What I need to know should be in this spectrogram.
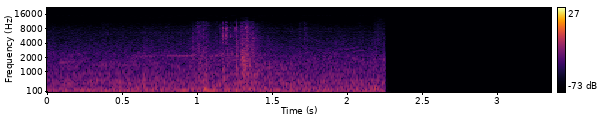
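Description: A metal door creaks open.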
